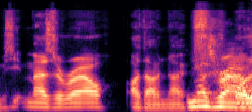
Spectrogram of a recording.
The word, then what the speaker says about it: Mazraoui: Is it Mazraoui? I don't know. Mazraoui. Or Lamptey. Mazraoui.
